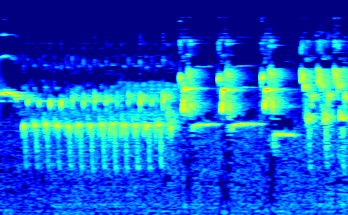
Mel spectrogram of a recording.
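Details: World champion canary singing a quick series of dropping notes followed by bright, scattered high chirps and short whistles, with light background hiss.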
